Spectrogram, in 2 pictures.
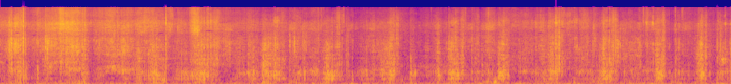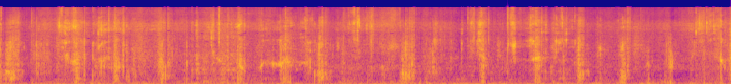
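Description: Close-miked crunching and chewing of matcha-powder-coated ice, a dense run of irregular crisp crackles and crunches.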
